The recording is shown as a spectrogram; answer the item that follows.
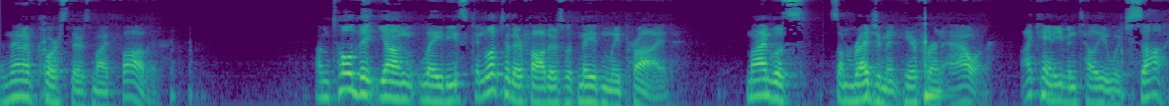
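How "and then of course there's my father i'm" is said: plain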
